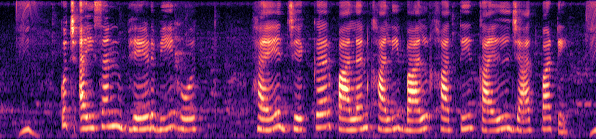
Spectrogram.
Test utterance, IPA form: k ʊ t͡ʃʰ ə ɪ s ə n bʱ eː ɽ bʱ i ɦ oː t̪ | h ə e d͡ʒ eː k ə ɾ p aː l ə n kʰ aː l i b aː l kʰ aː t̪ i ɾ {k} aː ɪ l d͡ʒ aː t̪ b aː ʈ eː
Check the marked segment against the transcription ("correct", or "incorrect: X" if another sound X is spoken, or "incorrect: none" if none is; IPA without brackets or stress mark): correct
